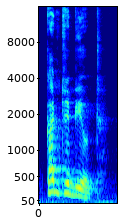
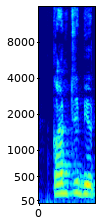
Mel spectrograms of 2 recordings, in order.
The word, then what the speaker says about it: contribute: सी ओ N cone नहीं होके कन होता है, ठीक है। तो कंट्रीब्यूट, कॉन्ट्रीब्यूट नहीं है, ठीक है।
